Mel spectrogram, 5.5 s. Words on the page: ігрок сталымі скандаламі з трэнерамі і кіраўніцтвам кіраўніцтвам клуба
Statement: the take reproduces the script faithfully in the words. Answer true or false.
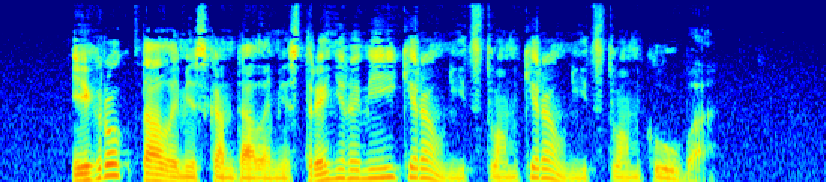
true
